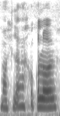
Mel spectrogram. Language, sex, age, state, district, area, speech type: Assamese, female, 45-60, Assam, Dibrugarh, rural, spontaneous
